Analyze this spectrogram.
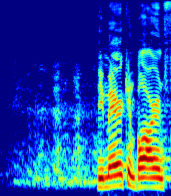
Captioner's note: audience laughing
